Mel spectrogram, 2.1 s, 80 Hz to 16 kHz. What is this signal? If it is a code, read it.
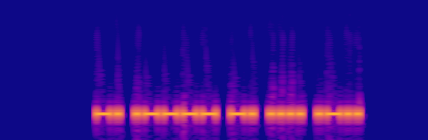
Morse code, heard as a keyed tone, about 50 wpm, 700 Hz. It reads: N1NHL
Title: USA Call Signs - 5 Characters - Repeated 2x - 50wpm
